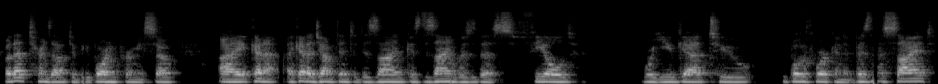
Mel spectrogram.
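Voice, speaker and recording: A man's voice: medium pitch, level tone, moderate pace, a little mellow. A young man from Ukraine, a startup founder talking casually as a podcast guest, rambling and restarting his phrases. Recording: roomy echoey remote recording.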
